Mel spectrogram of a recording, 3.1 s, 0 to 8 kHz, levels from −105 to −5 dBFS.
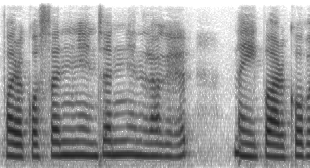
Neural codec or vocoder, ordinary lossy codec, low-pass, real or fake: codec, 16 kHz, 0.8 kbps, ZipCodec; Opus, 64 kbps; 7.2 kHz; fake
